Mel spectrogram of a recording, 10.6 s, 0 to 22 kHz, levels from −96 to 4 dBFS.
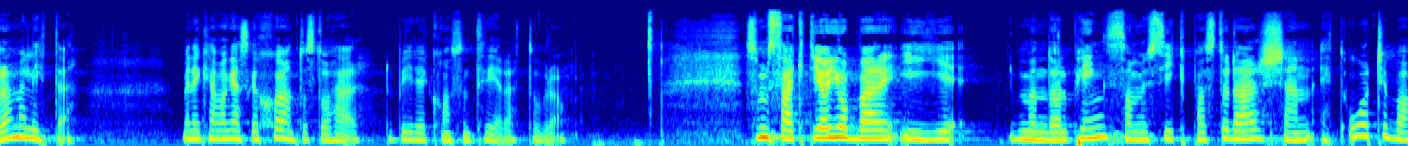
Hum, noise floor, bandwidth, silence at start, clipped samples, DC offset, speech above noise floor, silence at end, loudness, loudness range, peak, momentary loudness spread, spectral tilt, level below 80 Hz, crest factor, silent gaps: none; -67 dBFS; 15.5 kHz; 0 s; under 0.1%; under 0.1%; 34 dB; 0 s; -33 LUFS; 11 LU; -14 dBFS; 20 LU; -4 dB/octave; -62 dBFS; 20 dB; none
